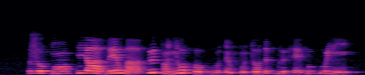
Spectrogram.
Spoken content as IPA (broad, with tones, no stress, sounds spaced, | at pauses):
z o˦ ɡ͡b ɔ̃˦ | j aː˦˨ b eː˦ w a˨ | ɨ˦ t ɔ̃˨ ɲ oː˦ h oː˨ ɡ͡b u˨ ɗ ɛ̃˨ kʷ ɛ̃˨ t o˧ ɗ ə˦ ɡ͡b ɨ˧ h e˨ ɓ u˦ ɡ͡b u˦ j ĩ˧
